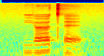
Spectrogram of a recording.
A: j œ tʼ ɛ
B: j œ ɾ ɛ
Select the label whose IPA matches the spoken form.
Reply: A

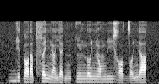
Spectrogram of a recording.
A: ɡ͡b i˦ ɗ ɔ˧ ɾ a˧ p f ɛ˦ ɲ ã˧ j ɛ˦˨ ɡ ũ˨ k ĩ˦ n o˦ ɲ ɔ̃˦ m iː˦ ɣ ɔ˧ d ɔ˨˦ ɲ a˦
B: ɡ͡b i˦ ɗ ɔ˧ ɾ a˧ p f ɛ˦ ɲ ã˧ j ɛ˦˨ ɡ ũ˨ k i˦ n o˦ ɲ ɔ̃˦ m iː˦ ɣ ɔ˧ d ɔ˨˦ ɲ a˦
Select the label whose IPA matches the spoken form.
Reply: A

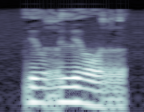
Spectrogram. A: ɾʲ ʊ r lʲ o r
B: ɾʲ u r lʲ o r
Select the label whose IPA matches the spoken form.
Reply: B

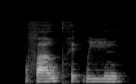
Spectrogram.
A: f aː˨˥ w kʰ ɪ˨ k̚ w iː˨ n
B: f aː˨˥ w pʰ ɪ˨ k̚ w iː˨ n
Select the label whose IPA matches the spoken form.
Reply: B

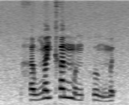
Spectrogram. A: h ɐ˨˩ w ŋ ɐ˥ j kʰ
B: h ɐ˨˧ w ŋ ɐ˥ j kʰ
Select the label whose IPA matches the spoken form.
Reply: B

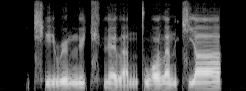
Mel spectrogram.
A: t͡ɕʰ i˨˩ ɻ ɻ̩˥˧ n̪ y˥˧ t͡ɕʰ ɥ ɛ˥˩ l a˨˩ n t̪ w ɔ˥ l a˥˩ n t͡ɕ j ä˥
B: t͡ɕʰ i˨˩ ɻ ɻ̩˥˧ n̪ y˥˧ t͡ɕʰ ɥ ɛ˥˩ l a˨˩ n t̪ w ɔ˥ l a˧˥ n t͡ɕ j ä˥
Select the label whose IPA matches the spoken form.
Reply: A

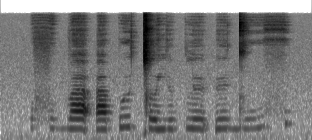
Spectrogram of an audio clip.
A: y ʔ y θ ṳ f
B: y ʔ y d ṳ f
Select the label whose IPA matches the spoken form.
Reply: B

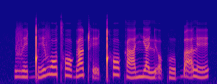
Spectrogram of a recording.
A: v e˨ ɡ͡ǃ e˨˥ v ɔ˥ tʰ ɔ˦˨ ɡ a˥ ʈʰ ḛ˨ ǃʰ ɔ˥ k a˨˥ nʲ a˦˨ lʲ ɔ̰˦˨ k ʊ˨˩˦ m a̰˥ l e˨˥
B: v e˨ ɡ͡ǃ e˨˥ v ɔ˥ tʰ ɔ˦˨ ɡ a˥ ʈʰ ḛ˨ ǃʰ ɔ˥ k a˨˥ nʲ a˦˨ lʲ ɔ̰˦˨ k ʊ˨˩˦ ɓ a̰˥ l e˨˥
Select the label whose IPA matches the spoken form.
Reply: B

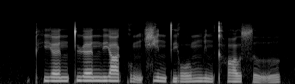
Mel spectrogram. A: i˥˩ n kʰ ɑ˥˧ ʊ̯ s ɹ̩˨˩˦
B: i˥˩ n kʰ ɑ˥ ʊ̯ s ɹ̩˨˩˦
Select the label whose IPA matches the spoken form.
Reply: B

